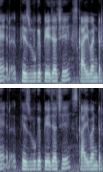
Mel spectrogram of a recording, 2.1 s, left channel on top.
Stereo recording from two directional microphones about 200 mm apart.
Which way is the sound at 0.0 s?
15° right (ahead or behind).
